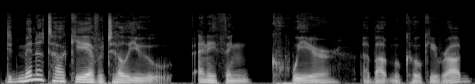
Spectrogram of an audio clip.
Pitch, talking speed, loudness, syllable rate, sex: 105 Hz, 90 wpm, -20 LUFS, 4.6 syllables/s, male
